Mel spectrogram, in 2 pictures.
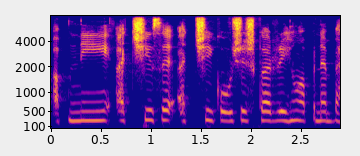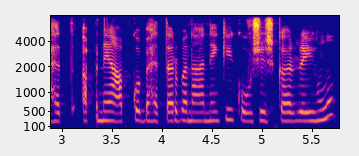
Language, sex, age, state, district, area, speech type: Hindi, female, 30-45, Madhya Pradesh, Jabalpur, urban, spontaneous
